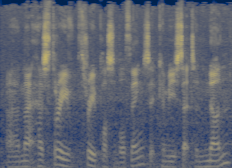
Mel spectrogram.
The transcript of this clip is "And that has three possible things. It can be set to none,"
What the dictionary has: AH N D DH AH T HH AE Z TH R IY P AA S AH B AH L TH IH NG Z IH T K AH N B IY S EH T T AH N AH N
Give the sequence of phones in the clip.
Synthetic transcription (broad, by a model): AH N DH AH T HH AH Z TH R IY P AA S AH B AH L TH IH NG Z IH T K AH N B IY S EH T T AH N AH N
